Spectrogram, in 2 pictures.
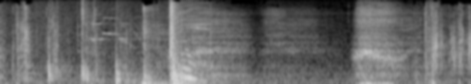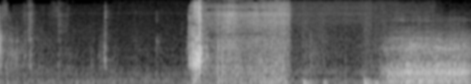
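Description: Sound effects: a quick run of knocks and thuds, then a loud sound falling in pitch, followed by several rushing bursts of noise.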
